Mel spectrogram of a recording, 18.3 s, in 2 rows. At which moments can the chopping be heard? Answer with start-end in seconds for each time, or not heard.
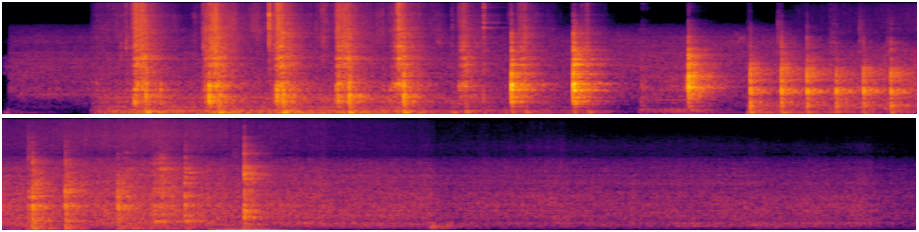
1.1-6.0, 6.8-11.8.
